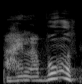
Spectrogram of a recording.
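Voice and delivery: hushed, low complaint from a bystander; acted hushing of someone too noisy; shush, then murmur a low reproach. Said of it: "me va a decir alguien".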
